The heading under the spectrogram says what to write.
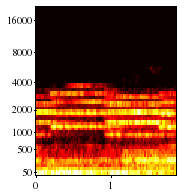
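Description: An ambulance siren passing by in a city sounds steadily for two seconds, its sustained, slightly shifting tones riding over a low rumble of traffic, fairly subdued in level with no one talking.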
